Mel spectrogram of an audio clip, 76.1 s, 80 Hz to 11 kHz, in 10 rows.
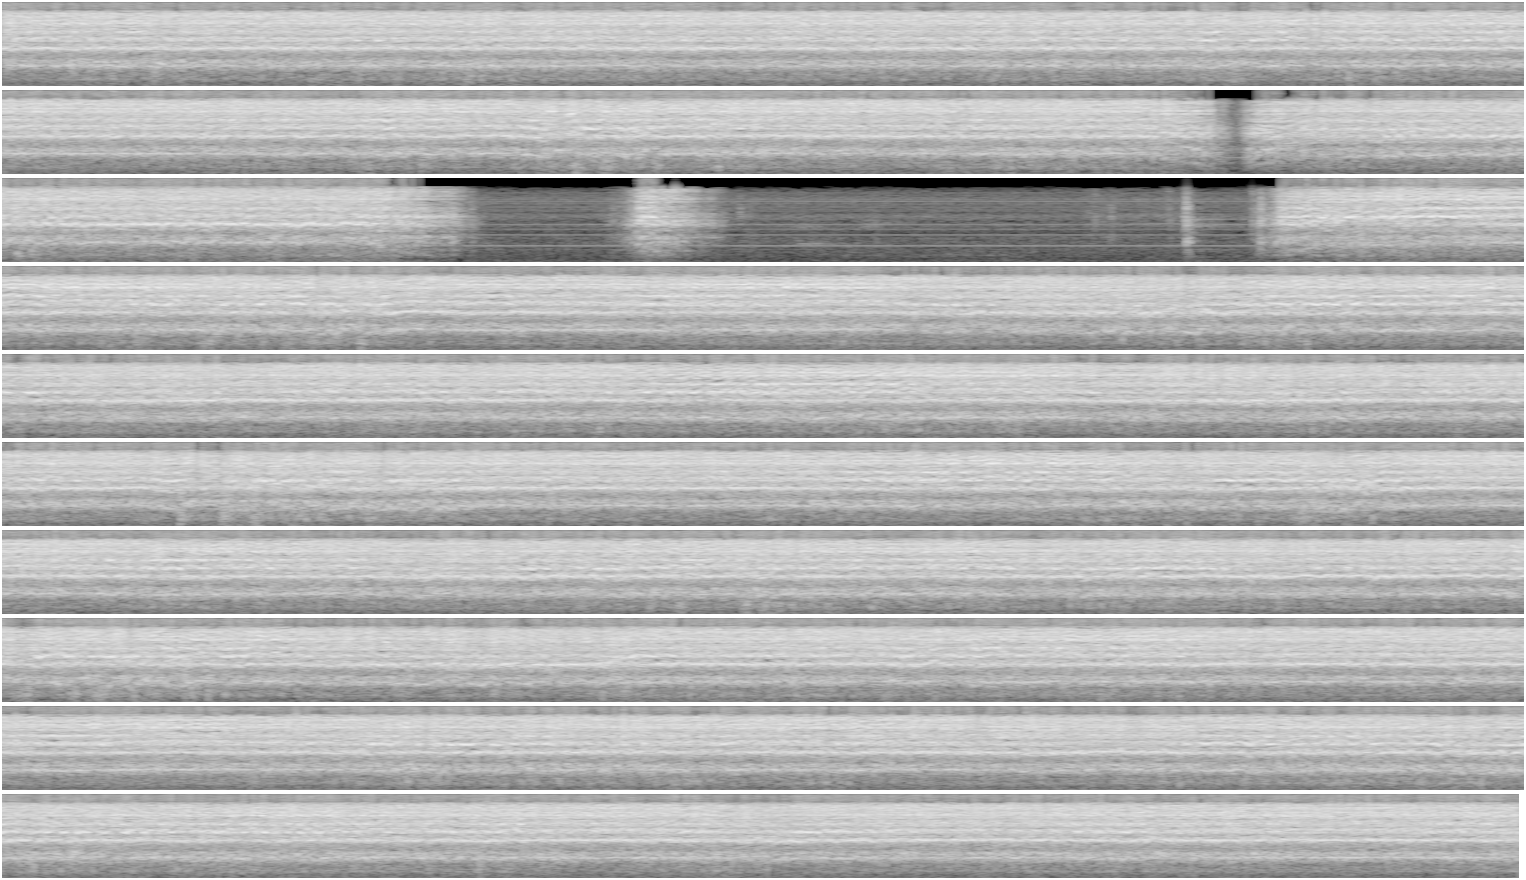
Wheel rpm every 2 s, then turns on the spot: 230, 240, 230, 240, 230, 230, 190, 190, 120, 10, 30, 200, 220, 220, 210, 220, 230, 220, 220, 220, 230, 230, 220, 220, 230, 230, 240, 220, 220, 230, 230, 230, 230, 230, 220, 230, 230, 230.
none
